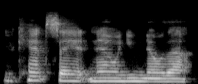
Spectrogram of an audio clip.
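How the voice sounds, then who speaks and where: A woman's voice: sits low, fairly even intonation, normal speed, darkish tone, close to an everyday voice. A woman playing a blunt, impatient werewolf in a tabletop roleplay, arguing and storytelling. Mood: firm. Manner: argumentative, storytelling, exasperated.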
